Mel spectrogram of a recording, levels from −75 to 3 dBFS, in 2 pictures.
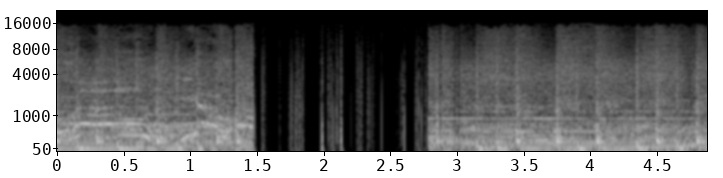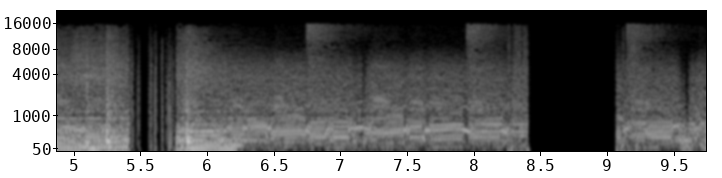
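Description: Intermittent contact at 1.24 to 3.04 s, 5.35 to 5.85 s and 8.26 to 9.23 s: a loose cable or plug briefly opens the signal path, cutting the sound out for about 1.3 s, 0.36 s and 0.66 s, with crackle where contact breaks and returns and faint hiss between.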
